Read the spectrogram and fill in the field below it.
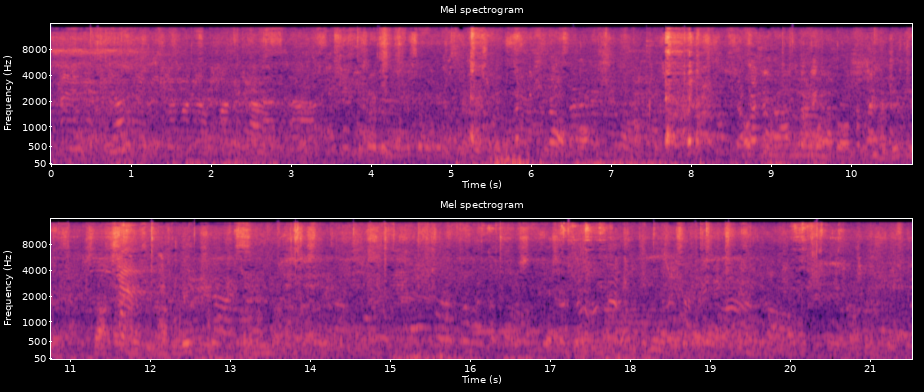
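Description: Men and women talk outdoors at a distance.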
